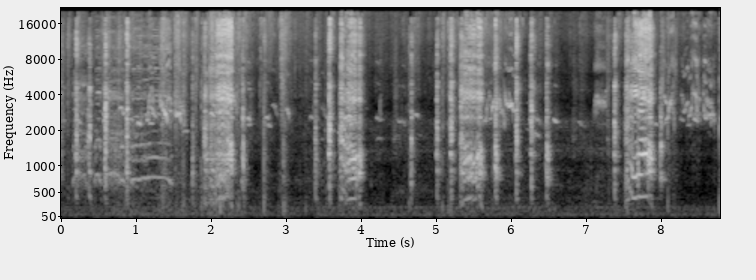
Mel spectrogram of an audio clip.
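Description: A hen gives loud, harsh clucks every second or two, with quick soft ticking clucks between them, calling her chicks to food.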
